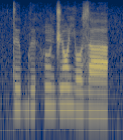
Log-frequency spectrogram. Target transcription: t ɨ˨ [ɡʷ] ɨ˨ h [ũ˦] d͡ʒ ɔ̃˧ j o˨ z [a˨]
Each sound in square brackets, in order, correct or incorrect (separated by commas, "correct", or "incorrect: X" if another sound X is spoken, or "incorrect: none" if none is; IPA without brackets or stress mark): incorrect: b, correct, correct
